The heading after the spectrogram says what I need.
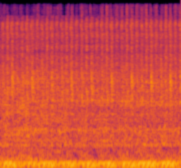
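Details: Talbot Express campervan engine after an oil change, nearly up to temperature with the choke fully off: a steady low idle with an even, deep throb, quieter at the bottom end and no knocking. It sounds healthy.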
